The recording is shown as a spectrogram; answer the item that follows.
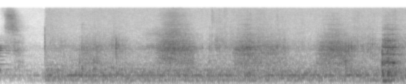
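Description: Rubber spatula scooping whipped egg whites from a glass bowl and folding them into thick cake batter: a run of soft scrapes and squelches, with one sharp knock just before the end.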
